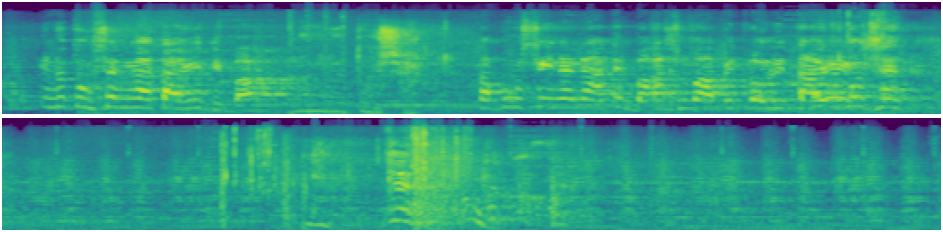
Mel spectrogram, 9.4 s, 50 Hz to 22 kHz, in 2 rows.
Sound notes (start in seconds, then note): 6.2 groans; 6.5 gunshot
